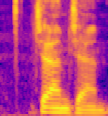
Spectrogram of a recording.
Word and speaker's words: Yam Yam: Jam Jam. Jam Jam. It's spelled Yam Yam, but it's pronounced Jam Jam Jam.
